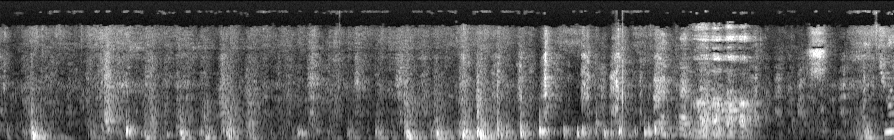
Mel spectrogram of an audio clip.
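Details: Miniature Australian Shepherd puppy panting hard indoors after the zoomies, rapid rhythmic huffs through most of the stretch, a person speaking briefly over it and some shuffling noise.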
